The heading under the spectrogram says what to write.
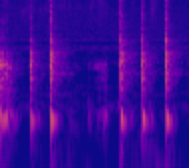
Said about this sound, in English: Whoever's knocking. Stop it. Stop it.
